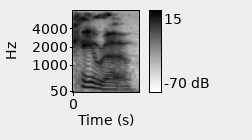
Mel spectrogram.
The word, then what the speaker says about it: Cairo: It's even, at least they call it Cleveland, not Cleveland, because Cairo, Georgia is pronounced Cairo. Cairo, Georgia.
